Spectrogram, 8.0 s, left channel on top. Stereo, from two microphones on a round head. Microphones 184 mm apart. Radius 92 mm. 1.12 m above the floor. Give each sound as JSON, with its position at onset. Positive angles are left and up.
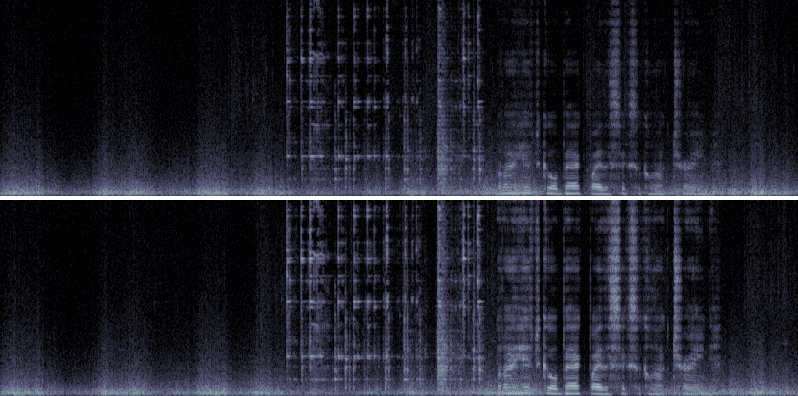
{"t": 2.9, "sound": "cutlery clinking", "side_deg": -25}
{"t": 5.0, "sound": "a man speaking", "side_deg": -80}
